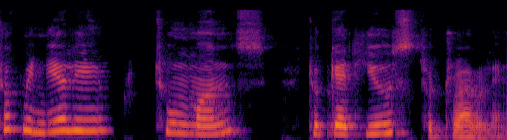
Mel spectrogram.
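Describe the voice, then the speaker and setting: Over a quiet background, a woman with a non-native accent speaks in a high voice with lively intonation. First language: not English. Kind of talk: workshop share. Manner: halting.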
